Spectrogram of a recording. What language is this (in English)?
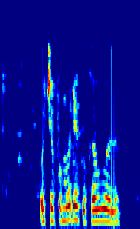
Luo (Kenya and Tanzania)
